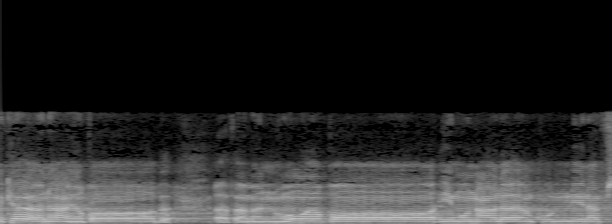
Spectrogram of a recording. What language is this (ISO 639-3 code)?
ara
